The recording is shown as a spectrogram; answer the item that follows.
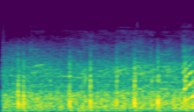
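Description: Fireworks exploding: a dense crackle punctuated by about seven sharp bangs at irregular intervals.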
